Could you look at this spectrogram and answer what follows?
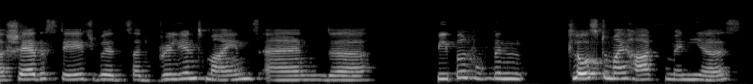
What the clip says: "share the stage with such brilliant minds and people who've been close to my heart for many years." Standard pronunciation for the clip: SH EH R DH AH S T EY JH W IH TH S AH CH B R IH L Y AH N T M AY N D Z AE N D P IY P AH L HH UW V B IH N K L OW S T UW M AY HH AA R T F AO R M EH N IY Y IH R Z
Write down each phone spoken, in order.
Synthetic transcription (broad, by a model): SH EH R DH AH S T EY JH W IH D S AH CH B R IH L Y AH N T M AY N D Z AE N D P IY P AH L HH UW V B IH N K L OW S T UW M AY HH AA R T F AO R M EH N IY Y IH R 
